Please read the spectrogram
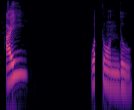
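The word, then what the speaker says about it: ಐವತ್ತೊಂದು: देखिए ए आई means आई वत्तोंदु, right. तो इसका कैसे उच्चारण करेंगे, इसको हम उच्चारण करेंगे आई वत्तोंदु 51 को, राइट।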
